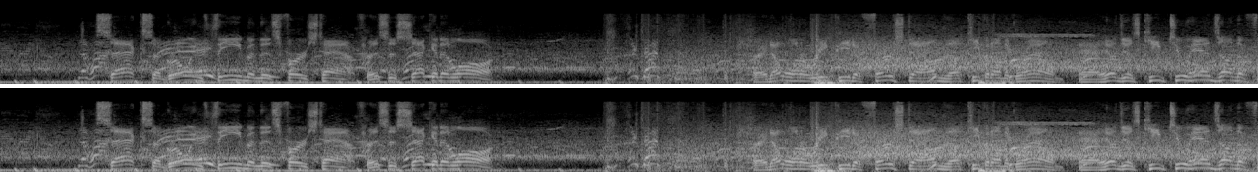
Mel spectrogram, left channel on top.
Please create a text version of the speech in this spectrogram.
Sacks, a growing theme in this first half. This is second and long. They don't want to repeat a first down. They'll keep it on the ground. And he'll just keep 2 hands on the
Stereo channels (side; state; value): left; quieter; 3.1 dB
